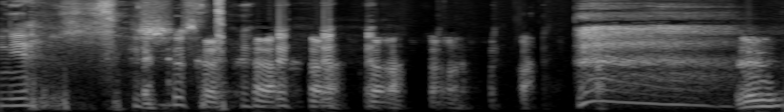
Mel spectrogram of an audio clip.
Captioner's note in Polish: śmiech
